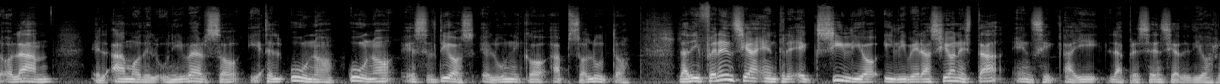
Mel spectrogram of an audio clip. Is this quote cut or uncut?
cut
